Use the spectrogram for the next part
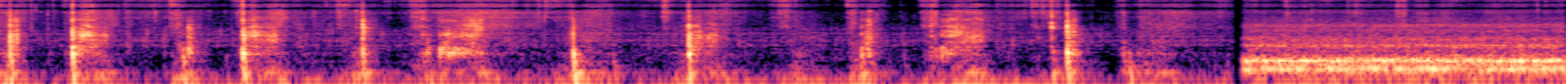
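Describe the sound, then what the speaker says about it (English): Rice with two Maggi cubes being stirred in a pot for coconut rice, with a spoon scraping in a run of uneven strokes, close and moderately loud, followed by a steady hiss toward the end. "Then I'll give it a stir."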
